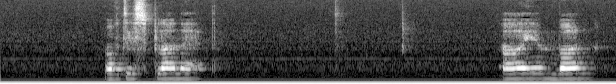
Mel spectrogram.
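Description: A young woman sings short phrases close by.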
